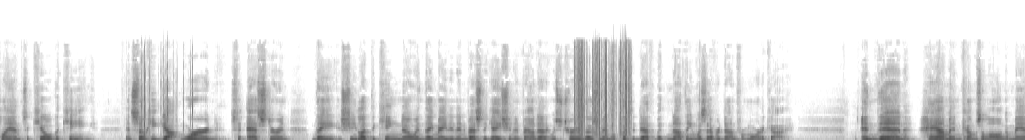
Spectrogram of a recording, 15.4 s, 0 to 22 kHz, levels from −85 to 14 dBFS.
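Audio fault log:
2.13–2.90 s and 8.62–9.52 s, cable scratch noise: scratchy rustling bursts, first about 10 dB below the sound, then roughly as loud, likely from a worn connector being moved.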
